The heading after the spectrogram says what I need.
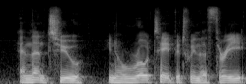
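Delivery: ordinary delivery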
